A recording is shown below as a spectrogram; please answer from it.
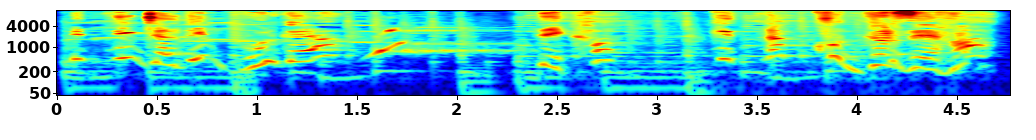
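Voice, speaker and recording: A doting mother in a TV serial who fusses and scolds with great theatrical flair. Her voice is high and swings widely in pitch. Music plays underneath. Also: very animated, unhurried, full character voice. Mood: scolding. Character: doting melodramatic mother of a grown son. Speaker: mother-in-law.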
